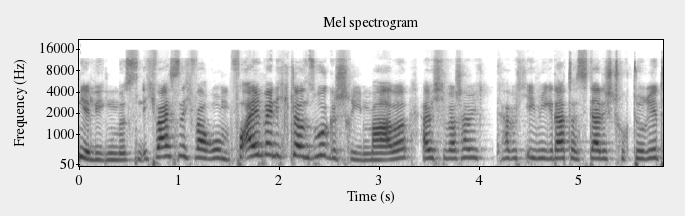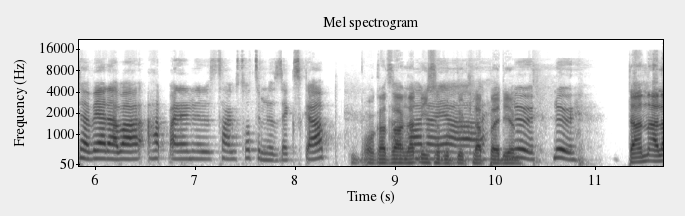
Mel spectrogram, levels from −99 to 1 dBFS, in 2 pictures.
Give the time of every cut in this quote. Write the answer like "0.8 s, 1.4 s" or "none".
3.4 s, 4.1 s, 8.5 s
